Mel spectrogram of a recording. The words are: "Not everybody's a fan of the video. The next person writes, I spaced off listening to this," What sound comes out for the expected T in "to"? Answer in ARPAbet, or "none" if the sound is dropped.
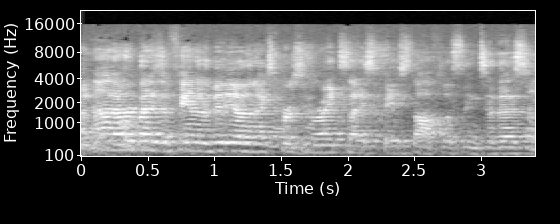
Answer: S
